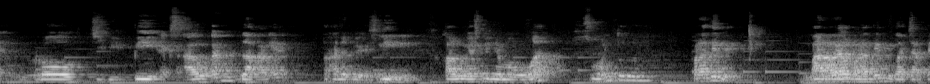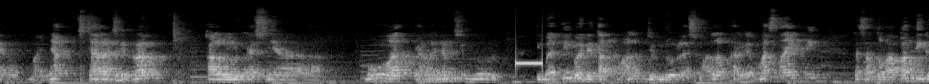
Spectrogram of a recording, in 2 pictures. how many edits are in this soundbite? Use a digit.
1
